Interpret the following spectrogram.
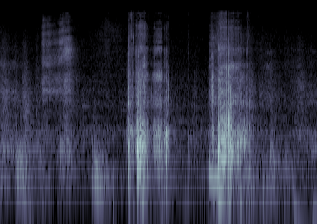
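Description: A woman's short breathy vocal sounds, twice, as she climbs into a large built-in wardrobe, with faint rustling and movement noise in between.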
